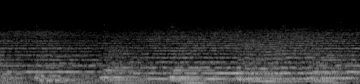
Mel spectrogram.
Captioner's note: none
